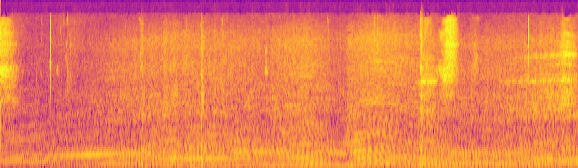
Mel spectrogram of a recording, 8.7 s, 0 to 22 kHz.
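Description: A race car engine in a racing video game, Ford Motorcraft 150 race, accelerates out of the pits with a steady loud harmonic drone that dips and climbs again through gear changes, no voices over it.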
